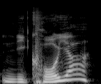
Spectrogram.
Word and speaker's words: Nicoya: Du wohnst auf der Halbinsel Nicoya, habe ich das richtig gesagt? – Genau, ja.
